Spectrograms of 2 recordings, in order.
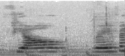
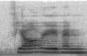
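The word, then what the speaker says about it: Fjällräven: excited about it is this how do you pronounce it if y'all Raven okay so if y'all Raven backpack as a diaper bag this is probably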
